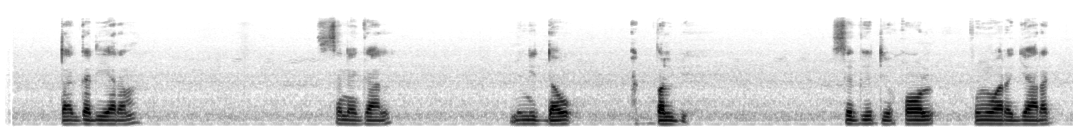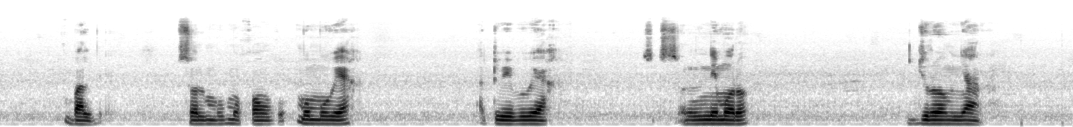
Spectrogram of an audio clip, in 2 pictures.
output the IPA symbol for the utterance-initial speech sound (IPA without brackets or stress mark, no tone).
t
